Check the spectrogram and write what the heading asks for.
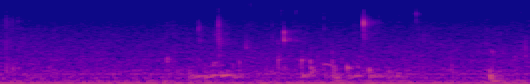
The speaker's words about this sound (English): Alright, let me drink some water. Hold on.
